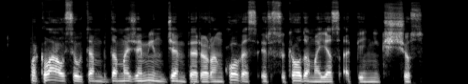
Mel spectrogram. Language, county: Lithuanian, Klaipėda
